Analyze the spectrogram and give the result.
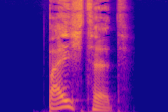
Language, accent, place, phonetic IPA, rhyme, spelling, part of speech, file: German, Germany, Berlin, [ˈbaɪ̯çtət], -aɪ̯çtət, beichtet, verb, De-beichtet.ogg
- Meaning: inflection of beichten: 1. third-person singular present 2. second-person plural present 3. plural imperative 4. second-person plural subjunctive I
